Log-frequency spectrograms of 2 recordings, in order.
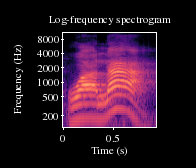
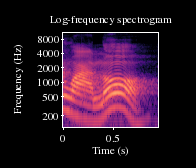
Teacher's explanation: Perhatikan betul, jangan sampai merubah huruf sebelum-sebelumnya. Nah, huruf lamnya tetap la, wala. Jangan walo, tidak.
